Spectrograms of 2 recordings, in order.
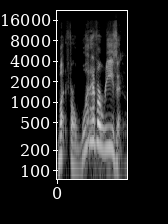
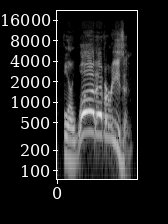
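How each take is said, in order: First: Said in the usual way. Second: "whatever" stretched high and loud, then falling; stress on WHATEVER. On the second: Real, not acted. Commentator baffled by his friend's behavior, heavy stress on "whatever". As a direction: lean hard on "whatever".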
